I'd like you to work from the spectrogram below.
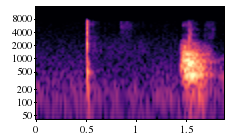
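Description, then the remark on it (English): A dog gives a single short, clear bark at her squeaky toy, shortly after a brief sharp click, with quiet around it and no one talking. “What is she barking at? Her squeaky toy. Stupid dogs.”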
